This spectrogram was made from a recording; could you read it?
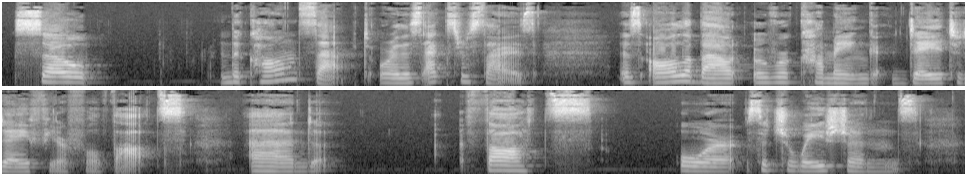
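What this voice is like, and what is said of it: Voice sounds off from a cold. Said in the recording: “my voice is like funny today, I'm sorry, but I have a bit of a cold”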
